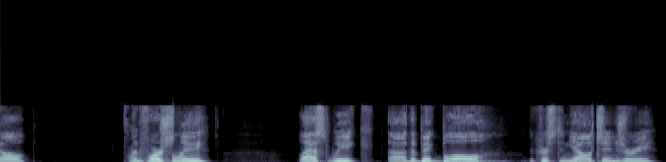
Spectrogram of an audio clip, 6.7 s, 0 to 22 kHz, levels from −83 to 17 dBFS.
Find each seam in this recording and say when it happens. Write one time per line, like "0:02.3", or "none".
none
